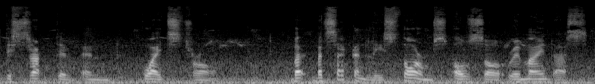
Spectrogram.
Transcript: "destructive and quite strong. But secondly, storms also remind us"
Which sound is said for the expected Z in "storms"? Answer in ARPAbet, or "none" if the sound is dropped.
S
